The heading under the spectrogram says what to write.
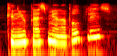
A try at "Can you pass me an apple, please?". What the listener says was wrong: There you go. Good. Good. Nice job.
